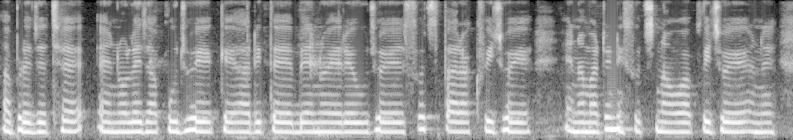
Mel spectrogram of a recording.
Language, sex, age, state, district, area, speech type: Gujarati, female, 18-30, Gujarat, Junagadh, urban, spontaneous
